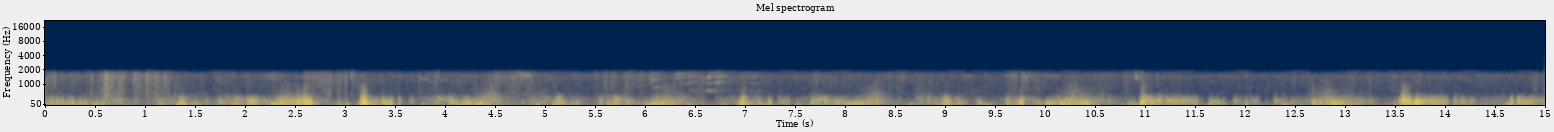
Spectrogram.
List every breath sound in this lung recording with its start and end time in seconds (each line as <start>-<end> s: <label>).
0.00-0.80 s: crackles
2.20-2.68 s: inhalation
2.20-2.68 s: crackles
3.09-3.57 s: exhalation
3.09-3.57 s: crackles
4.00-4.61 s: inhalation
4.00-4.61 s: crackles
4.82-5.35 s: exhalation
4.82-5.35 s: crackles
5.50-5.98 s: inhalation
5.50-5.98 s: crackles
6.03-6.60 s: exhalation
6.91-7.48 s: inhalation
6.91-7.48 s: crackles
7.59-8.10 s: crackles
7.63-8.14 s: exhalation
8.14-8.65 s: inhalation
8.14-8.65 s: crackles
8.84-9.36 s: exhalation
8.84-9.36 s: crackles
10.02-10.70 s: inhalation
10.02-10.70 s: crackles
10.93-11.61 s: exhalation
10.93-11.61 s: crackles
12.66-13.36 s: inhalation
12.66-13.36 s: crackles
13.57-14.42 s: exhalation
13.57-14.42 s: crackles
